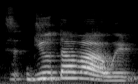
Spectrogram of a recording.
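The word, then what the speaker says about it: Jutta Bauer: nombre de la autora yota bauer se escribe como j dt a y power como suena con be larga bauer ok ok entonces este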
